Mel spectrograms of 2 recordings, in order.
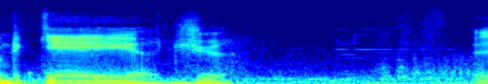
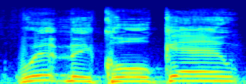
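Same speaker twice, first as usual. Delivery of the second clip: "Whip me cock out" repeated higher and louder in a mock Aussie voice; Australian accent; 8 semitones higher, 4 dB louder than usual. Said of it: "Australian's like".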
